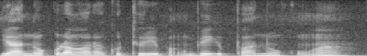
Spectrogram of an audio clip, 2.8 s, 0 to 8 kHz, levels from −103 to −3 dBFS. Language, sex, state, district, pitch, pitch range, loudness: Garo, male, Meghalaya, South Garo Hills, 130 Hz, 120-145 Hz, -17 LUFS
